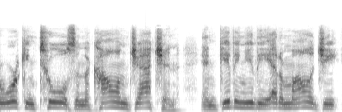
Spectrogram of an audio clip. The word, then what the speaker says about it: Jachin: tools in the column Jachin, and giving you the etymology and literal meaning of the 2 names. The word Jachin, in Hebrew, is y. It was probably pronounced Yakayan, and meant, as a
